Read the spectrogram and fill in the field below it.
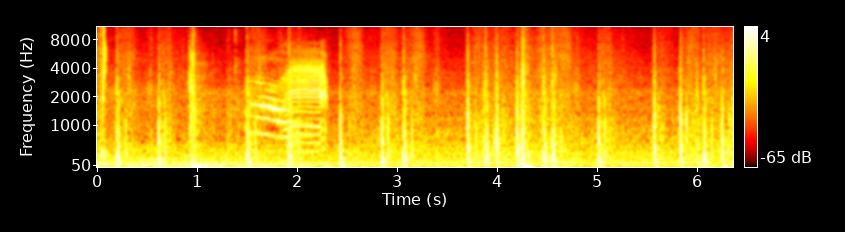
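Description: Cats in the video game Judgment give one clear meow amid a string of soft footstep-like taps and thumps, moderately close with no talk.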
